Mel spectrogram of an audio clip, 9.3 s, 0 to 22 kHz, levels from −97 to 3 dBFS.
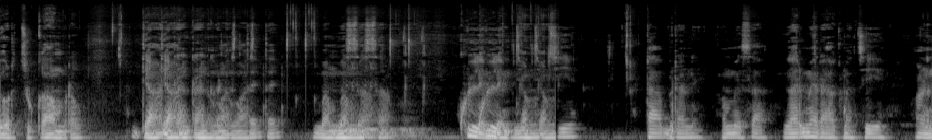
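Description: From 1.49 s to 5.55 s the speech is heard twice: a second, equally loud copy trails by roughly a fifth of a second, dry and full-band, switching on and off abruptly. This doubled audio track most likely comes from a slower second capture path mixing in.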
